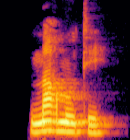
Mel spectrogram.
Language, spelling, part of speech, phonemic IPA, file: French, marmotter, verb, /maʁ.mɔ.te/, LL-Q150 (fra)-marmotter.wav
- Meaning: to mumble, mutter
